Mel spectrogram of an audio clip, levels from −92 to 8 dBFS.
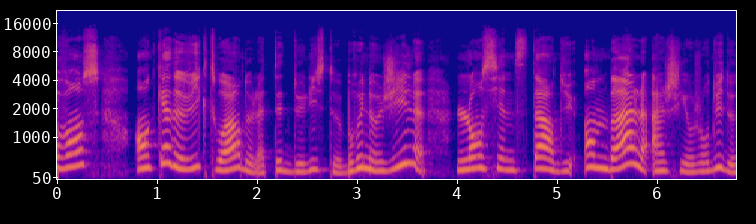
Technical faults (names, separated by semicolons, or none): none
